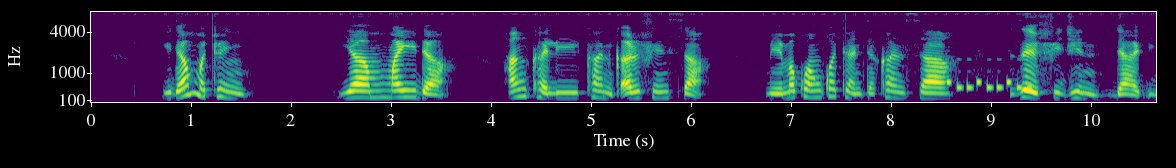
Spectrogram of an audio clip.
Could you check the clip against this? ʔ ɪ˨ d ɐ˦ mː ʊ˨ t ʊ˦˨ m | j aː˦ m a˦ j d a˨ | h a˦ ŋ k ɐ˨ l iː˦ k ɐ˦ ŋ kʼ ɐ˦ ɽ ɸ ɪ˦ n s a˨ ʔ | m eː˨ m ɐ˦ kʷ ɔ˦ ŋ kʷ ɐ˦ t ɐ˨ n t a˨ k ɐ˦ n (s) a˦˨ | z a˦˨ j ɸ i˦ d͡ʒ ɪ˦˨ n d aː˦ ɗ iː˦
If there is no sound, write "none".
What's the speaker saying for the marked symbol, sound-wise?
s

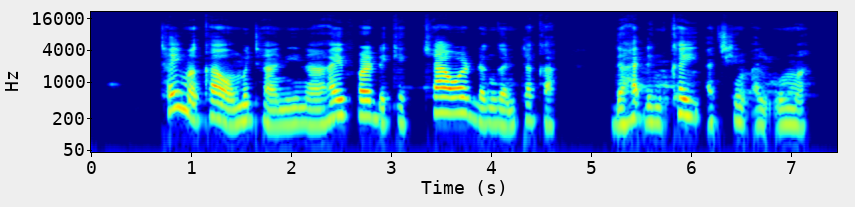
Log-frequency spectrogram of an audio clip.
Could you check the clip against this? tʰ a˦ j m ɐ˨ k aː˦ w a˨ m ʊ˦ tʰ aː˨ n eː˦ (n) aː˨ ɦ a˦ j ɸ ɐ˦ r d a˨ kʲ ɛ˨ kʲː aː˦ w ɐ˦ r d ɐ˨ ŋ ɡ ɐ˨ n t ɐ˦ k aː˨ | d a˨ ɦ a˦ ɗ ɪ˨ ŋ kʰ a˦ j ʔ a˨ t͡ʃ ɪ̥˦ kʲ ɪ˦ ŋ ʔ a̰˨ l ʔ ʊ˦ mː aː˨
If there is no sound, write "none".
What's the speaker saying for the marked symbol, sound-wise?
n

